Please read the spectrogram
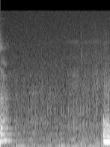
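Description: A man's voice trailing off at the end of a phrase, then a pause of faint, steady low background hum of about a second and a half.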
